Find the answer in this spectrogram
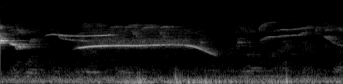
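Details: Oriental magpie-robin singing sweetly: a long, clear whistle that glides slowly downward, followed by thin high whistled notes, over a steady low background rumble.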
